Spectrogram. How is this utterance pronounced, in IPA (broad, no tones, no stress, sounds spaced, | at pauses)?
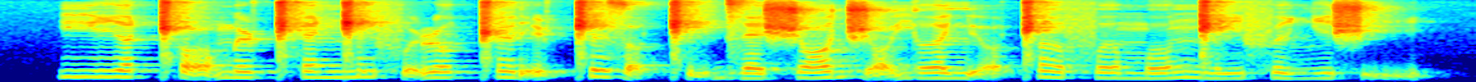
j i ɐ̯ ǁʰ ɔ̰ m ø ɭ ǁʰ ɛ ŋ͡ǁ i f o̰ ɭ o ǁ ø ɾ ḭ ɭ ǁ ɨ z ɔ̰ ǁ ḭ d͡z ɛ ʃ ɔ d͡ʒ ɔ̰ j ɤ ɐ̯ lʲ ɔ̰ ǁ ɤ f ɤ m o ŋ͡ǁ i f ø ʎ i ʃ ḭ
